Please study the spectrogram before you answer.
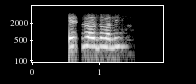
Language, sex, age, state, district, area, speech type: Hindi, female, 30-45, Uttar Pradesh, Pratapgarh, rural, conversation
